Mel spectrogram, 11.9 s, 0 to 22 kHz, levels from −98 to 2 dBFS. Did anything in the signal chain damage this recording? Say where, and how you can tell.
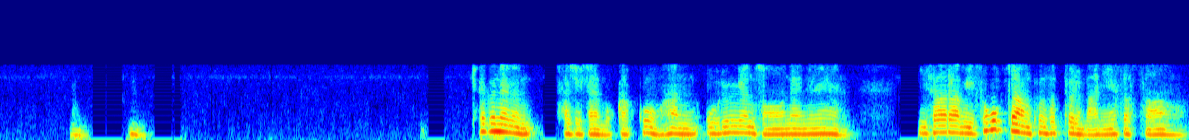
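Yes, at the codec stage. GSM full-rate codec artefacts run throughout the speech. The voice is buzzy and gravelly, with nothing above 4 kHz, which fits 13 kbps pulse-excited coding.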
